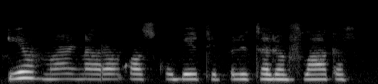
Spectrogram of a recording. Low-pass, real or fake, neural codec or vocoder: 7.2 kHz; fake; codec, 24 kHz, 0.9 kbps, WavTokenizer, medium speech release version 2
